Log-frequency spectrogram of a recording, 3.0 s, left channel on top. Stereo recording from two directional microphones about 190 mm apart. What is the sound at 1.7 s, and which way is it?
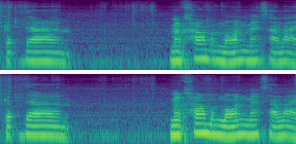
Speech, 20° right (ahead or behind).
